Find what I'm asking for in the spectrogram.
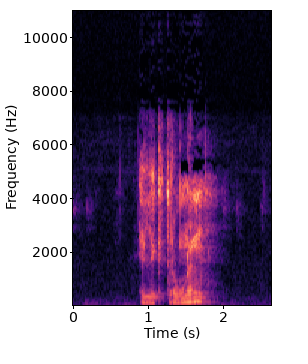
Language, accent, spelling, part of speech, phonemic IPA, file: German, Austria, Elektronen, noun, /elɛkˈtʁoːnən/, De-at-Elektronen.ogg
- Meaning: plural of Elektron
